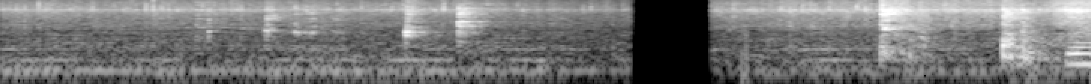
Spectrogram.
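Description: Paneer bhurji masala frying over a low flame while a spoon stirs and scrapes through it, giving a steady close sizzle with scraping strokes and a brief silent gap partway through.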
